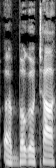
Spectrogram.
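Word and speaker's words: Bogotá: Now, we reach you in Bogota, Colombia. Is that correct? – Yes. – And am I pronouncing that correctly? – You pronounce it pretty well.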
